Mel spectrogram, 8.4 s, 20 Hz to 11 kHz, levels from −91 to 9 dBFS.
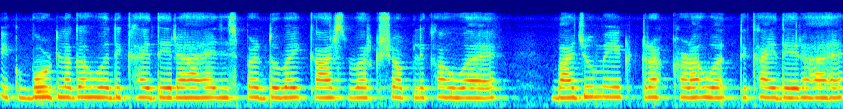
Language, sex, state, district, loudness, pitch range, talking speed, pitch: Hindi, female, Bihar, Jahanabad, -16 LUFS, 275-280 Hz, 200 wpm, 275 Hz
